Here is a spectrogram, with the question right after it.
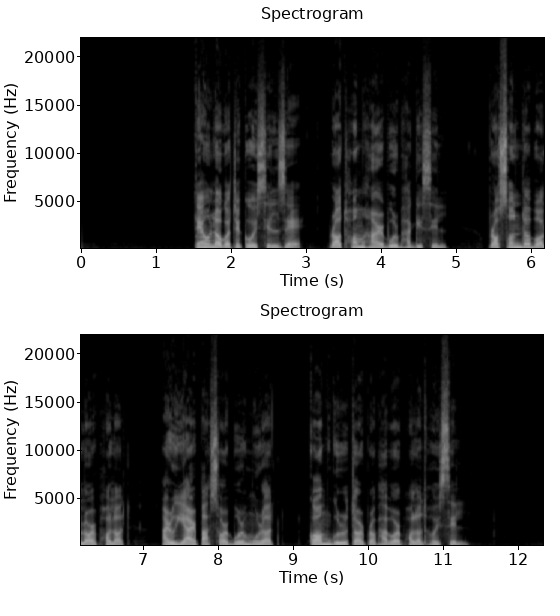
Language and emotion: Assamese, neutral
